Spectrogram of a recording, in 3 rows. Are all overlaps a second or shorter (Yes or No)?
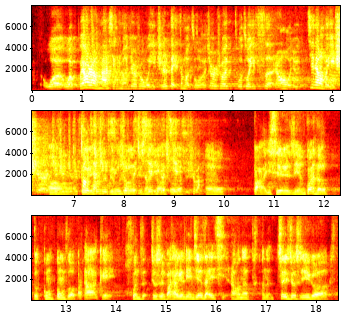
No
